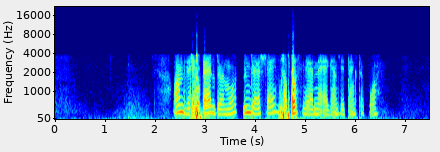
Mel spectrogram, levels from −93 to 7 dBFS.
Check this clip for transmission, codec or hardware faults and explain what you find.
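Two faults here, and both come from a GSM phone path.

The whole clip runs through the GSM full-rate codec, and the damage is plainly audible. It sounds like the 13 kbps full-rate coder. That coder models the vocal tract with a filter and excites it with a sparse train of regularly spaced pulses, so the speech comes out with that familiar buzzy, gravelly edge. It's also cut off at 4 kHz, so everything sounds dull and boxed-in up top.

Then there are two bursts of GSM bit errors, from 2.68 to 3.07 s and from 4.46 to 4.85 s, each lasting roughly 0.4 s. The break-up suggests a bit error rate of about 7%, hitting fifteen or so frames. Corrupted bits land in the decoder's filter, pitch and gain parameters, so frame by frame the spectrum warps and the level jumps. You hear it as squawks, pops and a gargling smear in both spots.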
